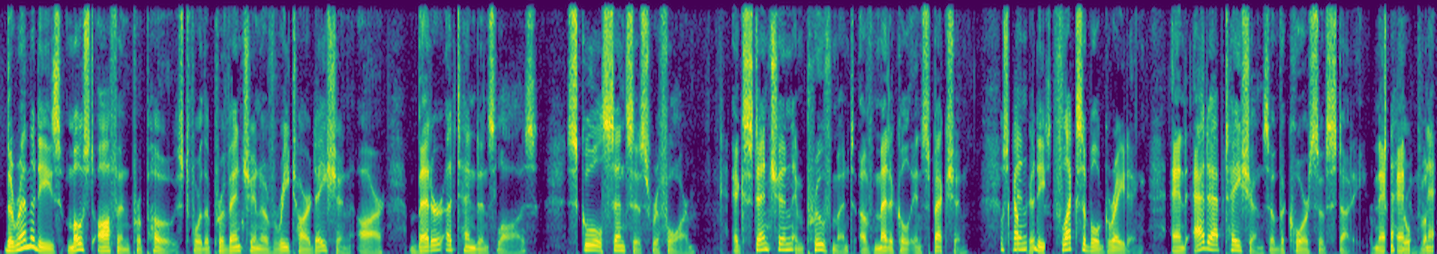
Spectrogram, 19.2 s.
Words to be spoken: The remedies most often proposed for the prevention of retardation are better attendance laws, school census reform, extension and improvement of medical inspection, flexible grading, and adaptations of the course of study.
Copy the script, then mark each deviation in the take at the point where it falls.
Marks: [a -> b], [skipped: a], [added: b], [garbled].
The remedies most often proposed for the prevention of retardation are better attendance laws, school census reform, extension [skipped: and] improvement of medical inspection, [garbled] flexible grading, and adaptations of the course of study. [garbled]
